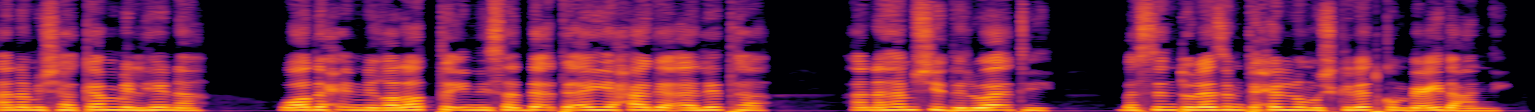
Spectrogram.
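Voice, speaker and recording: A woman reading the lines of a shaken, deceived husband in Egyptian Arabic, quickly and evenly in her own voice. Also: high-pitched, level tone, darkish tone, no room sound, clean studio sound, close to an everyday voice.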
